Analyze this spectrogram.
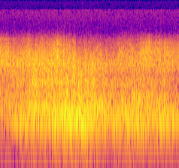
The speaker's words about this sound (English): A storm rages wildly over the countryside.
